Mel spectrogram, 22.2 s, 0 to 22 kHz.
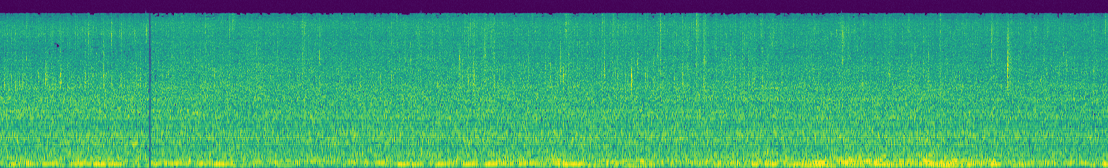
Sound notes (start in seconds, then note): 6.1 rain Sounds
